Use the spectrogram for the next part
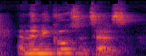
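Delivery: ordinary talk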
